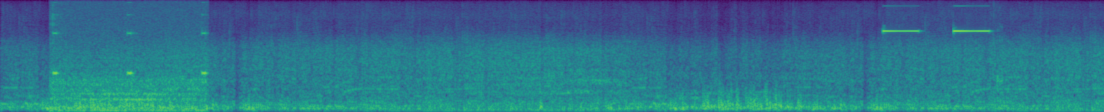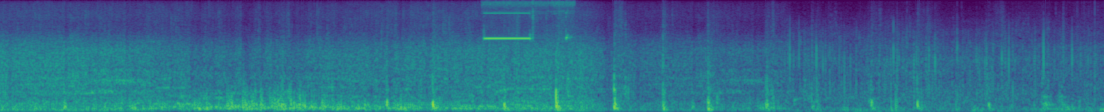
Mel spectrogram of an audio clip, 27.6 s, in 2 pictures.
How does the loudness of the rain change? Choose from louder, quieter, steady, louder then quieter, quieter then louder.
quieter.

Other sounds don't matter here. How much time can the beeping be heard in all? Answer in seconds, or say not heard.
5 s.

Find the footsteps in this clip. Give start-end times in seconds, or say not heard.
17.3-19.4, 20.1-25.4, 26.1-27.4.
